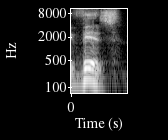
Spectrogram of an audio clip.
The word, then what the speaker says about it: Vis: This one is a Viz. It's VIS, but I believe it's pronounced VIZ.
